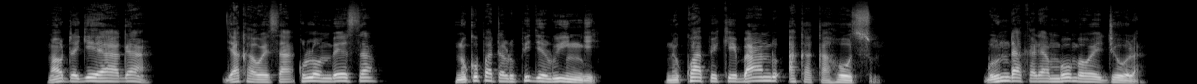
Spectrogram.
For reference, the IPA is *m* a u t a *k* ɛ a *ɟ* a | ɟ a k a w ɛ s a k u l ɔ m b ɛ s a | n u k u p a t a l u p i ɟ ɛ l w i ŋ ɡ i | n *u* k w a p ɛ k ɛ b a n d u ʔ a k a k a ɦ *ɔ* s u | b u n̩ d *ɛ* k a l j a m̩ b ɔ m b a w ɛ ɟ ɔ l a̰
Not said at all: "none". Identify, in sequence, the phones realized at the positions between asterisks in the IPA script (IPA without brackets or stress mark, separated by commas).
m, ɡ, ɡ, u, ɔ, a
